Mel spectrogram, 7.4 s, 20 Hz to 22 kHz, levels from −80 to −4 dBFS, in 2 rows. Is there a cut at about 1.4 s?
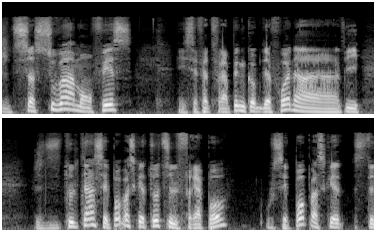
no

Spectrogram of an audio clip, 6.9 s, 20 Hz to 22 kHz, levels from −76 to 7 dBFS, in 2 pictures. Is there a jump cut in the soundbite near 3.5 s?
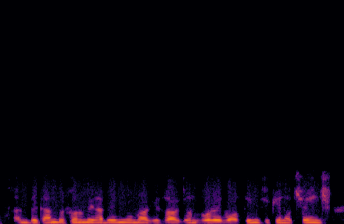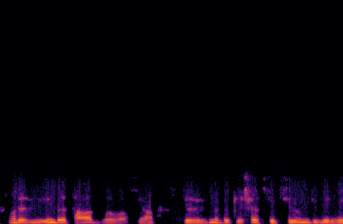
no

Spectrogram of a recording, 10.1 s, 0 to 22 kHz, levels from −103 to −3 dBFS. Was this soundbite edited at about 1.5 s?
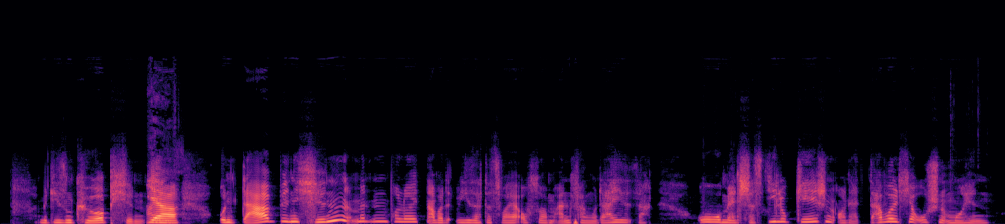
yes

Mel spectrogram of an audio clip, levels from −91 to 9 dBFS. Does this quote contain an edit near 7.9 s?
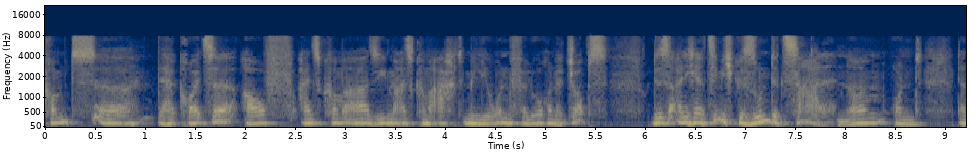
yes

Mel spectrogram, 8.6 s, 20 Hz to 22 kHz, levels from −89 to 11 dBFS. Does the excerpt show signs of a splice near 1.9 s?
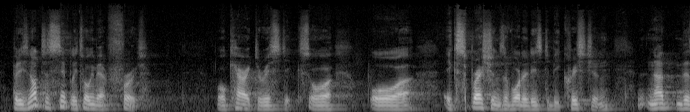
no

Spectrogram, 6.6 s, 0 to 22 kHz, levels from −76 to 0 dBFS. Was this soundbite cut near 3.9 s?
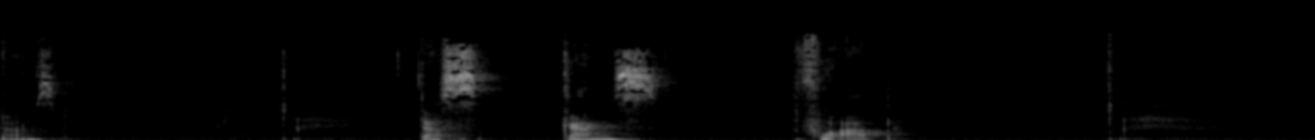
no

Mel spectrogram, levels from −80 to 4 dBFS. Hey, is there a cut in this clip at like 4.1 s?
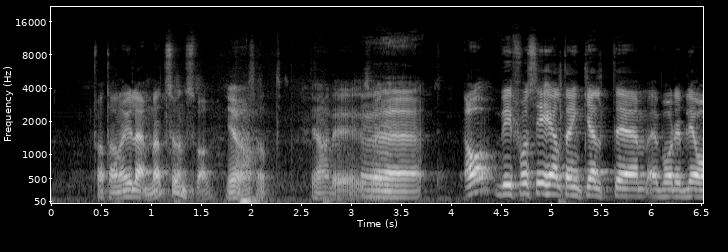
yes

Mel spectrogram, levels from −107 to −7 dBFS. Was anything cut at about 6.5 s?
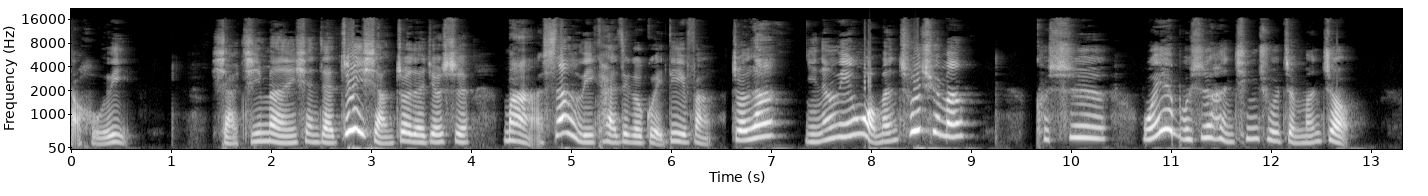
yes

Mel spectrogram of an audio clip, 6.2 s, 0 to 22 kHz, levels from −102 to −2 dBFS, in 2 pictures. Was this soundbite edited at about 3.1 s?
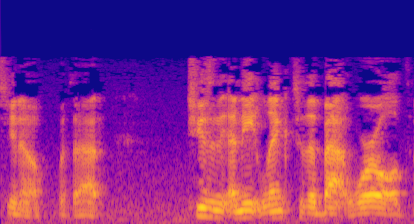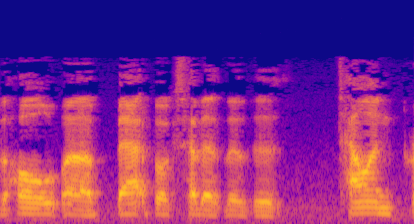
yes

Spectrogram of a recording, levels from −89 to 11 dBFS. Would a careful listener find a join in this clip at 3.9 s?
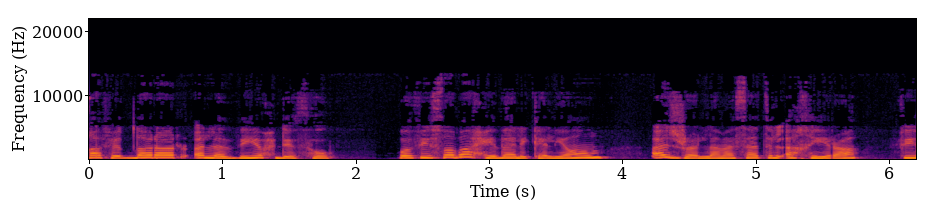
no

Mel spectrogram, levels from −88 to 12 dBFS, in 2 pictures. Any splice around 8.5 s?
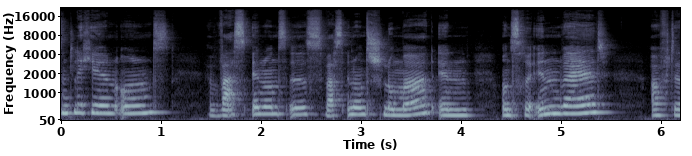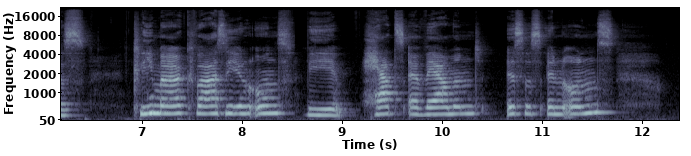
yes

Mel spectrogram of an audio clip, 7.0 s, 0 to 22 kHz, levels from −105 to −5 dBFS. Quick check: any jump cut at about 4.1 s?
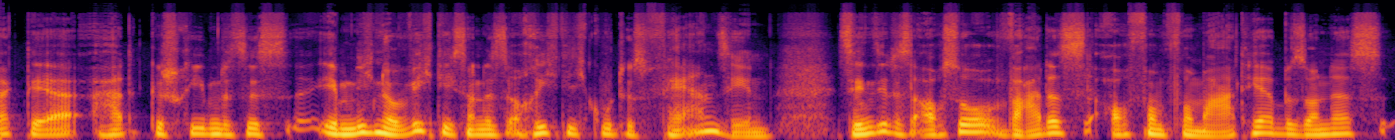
no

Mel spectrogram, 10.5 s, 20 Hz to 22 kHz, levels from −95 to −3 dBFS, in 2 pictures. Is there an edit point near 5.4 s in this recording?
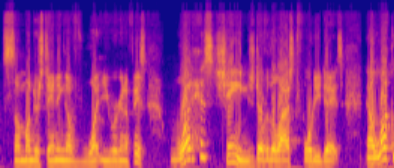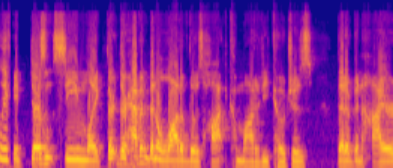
yes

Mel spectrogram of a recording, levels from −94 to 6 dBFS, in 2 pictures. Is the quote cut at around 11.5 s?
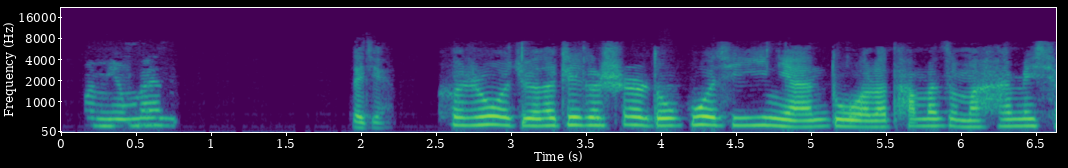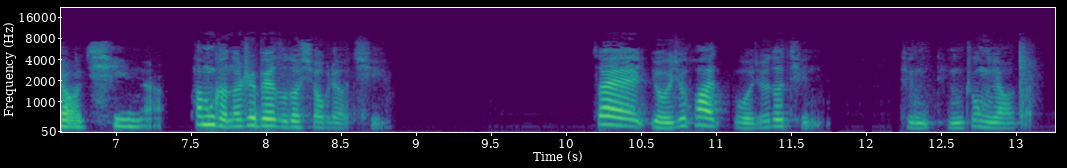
no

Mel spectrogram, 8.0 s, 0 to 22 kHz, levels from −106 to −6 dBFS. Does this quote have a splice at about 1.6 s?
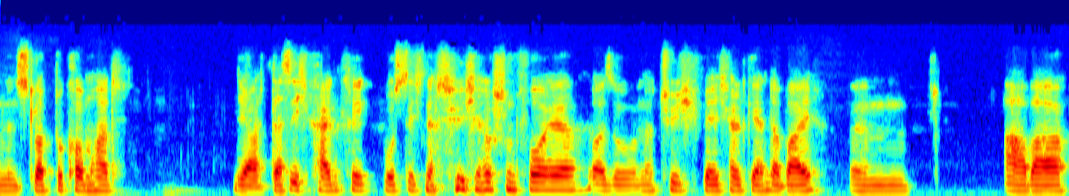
no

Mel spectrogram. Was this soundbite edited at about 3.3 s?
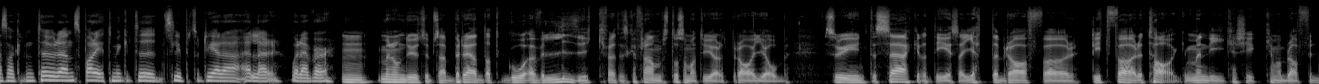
yes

